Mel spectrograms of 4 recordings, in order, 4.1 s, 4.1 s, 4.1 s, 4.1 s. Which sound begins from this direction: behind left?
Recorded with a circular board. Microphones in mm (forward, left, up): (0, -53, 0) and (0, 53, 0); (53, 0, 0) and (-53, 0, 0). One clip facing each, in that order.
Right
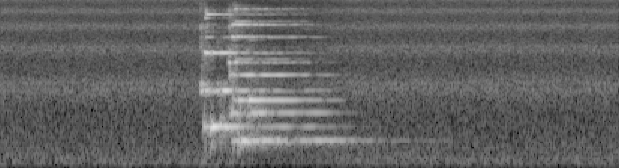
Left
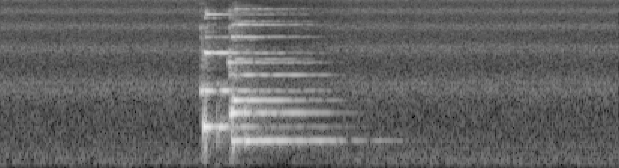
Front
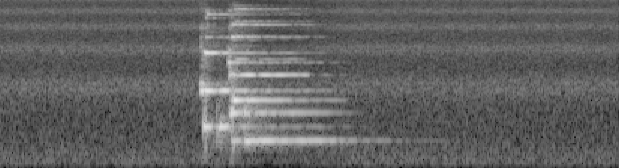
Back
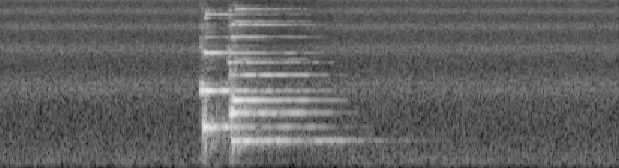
An alarm, at 1.3 s.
